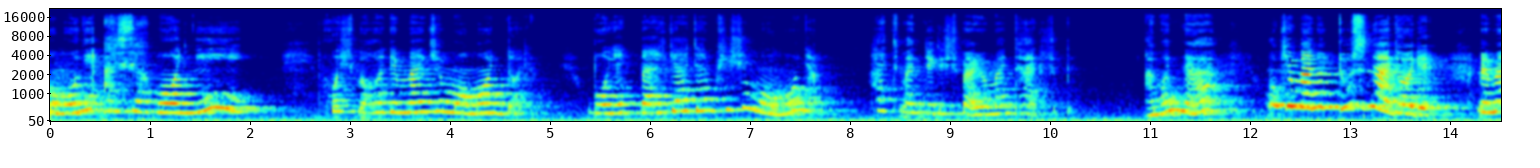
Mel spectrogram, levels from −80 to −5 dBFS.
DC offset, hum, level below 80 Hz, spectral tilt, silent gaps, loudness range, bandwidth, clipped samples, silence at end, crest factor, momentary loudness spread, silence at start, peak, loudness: under 0.1%; none; -46 dBFS; -4 dB/octave; none; 9 LU; 18 kHz; under 0.1%; 0 s; 20 dB; 22 LU; 0 s; -8 dBFS; -28 LUFS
